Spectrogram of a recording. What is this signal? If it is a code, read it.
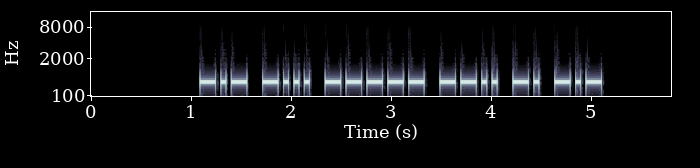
Morse code, heard as a keyed tone, about 23 wpm, 700 Hz. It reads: KB0ZNK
